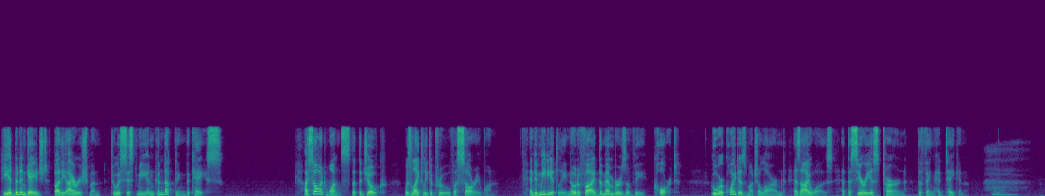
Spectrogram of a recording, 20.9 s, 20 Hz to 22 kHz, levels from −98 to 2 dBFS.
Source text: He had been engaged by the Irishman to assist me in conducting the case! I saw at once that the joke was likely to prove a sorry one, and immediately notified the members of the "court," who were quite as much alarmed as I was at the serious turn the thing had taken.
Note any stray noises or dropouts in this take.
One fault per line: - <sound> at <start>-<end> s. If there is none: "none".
- dropout at 17.6-17.7 s
- sigh at 19.7-20.6 s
